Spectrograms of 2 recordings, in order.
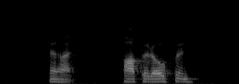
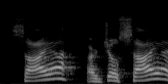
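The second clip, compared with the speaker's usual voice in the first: high, louder call across the room; calling out to son; 7 semitones higher, 10 dB louder, slower than usual. Retold or imitated. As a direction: call the little boy over, bright and loud. Dad calling his little son.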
